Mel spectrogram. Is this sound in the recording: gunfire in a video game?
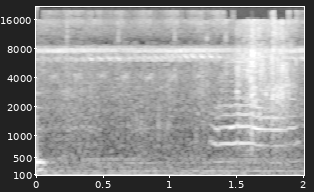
no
